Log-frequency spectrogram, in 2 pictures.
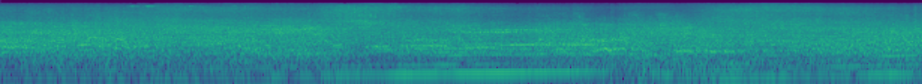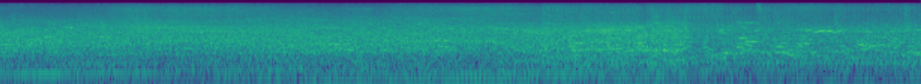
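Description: Crowd chatter with voices overlapping, over a low engine hum from a motor vehicle that is strongest through the first half.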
